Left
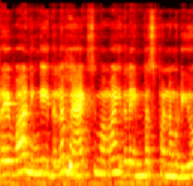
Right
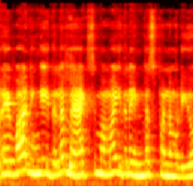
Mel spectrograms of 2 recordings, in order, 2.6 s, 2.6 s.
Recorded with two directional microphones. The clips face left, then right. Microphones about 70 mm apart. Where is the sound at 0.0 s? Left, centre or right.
Centre.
